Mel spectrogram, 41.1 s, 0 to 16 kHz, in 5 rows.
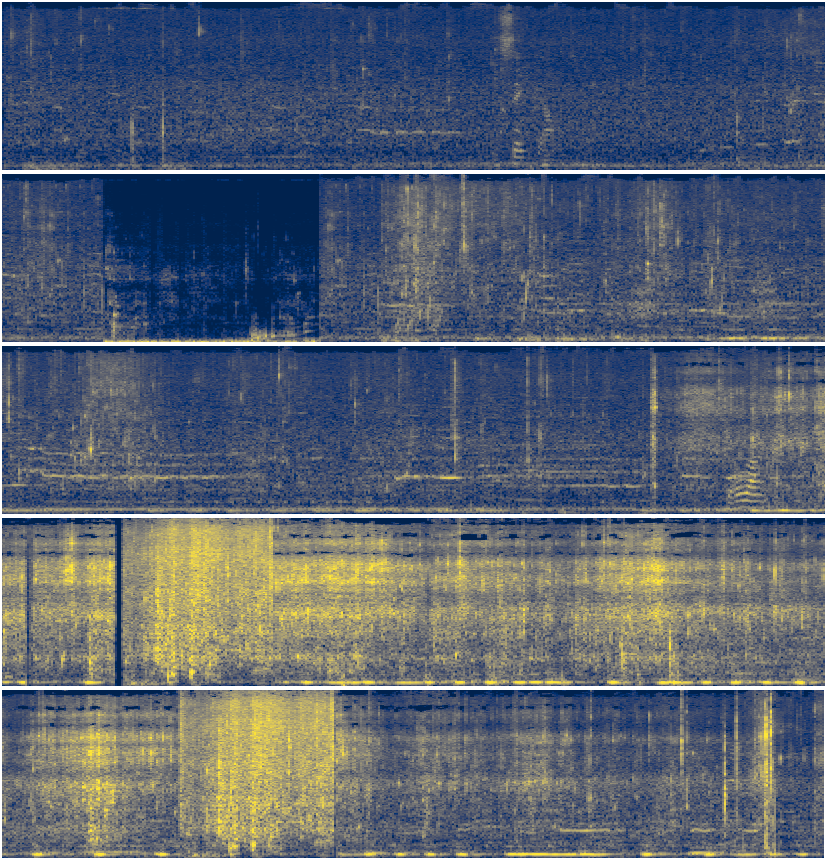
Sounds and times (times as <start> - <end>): Music: 1.7 - 5.0, 11.4 - 25.8, 27.4 - 41.1.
